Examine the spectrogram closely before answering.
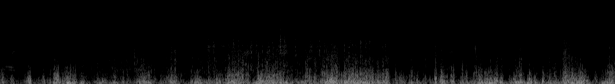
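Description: Sheep hooves clatter on a metal ramp.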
